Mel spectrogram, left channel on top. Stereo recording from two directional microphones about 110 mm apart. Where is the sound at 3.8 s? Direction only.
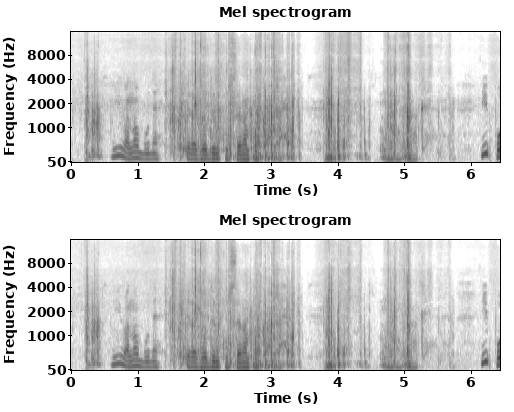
25° left (ahead or behind).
